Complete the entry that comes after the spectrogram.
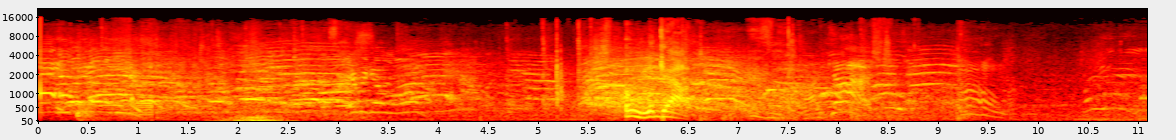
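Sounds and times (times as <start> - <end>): spectators chattering: 0.1 - 11.0.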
